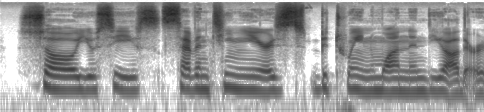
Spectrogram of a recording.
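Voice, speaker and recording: On a very clean recording with a silent background, a woman with a Portuguese accent speaks at a medium pitch and a fairly slow pace. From Brazil. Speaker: oceanographer. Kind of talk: interview. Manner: halting.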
